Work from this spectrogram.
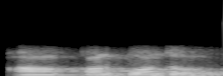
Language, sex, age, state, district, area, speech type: Odia, male, 60+, Odisha, Angul, rural, conversation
